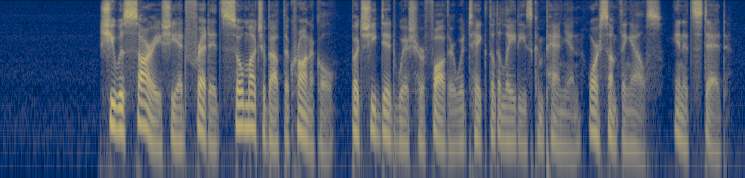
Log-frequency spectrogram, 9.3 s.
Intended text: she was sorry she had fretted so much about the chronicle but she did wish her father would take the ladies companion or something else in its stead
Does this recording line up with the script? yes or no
no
